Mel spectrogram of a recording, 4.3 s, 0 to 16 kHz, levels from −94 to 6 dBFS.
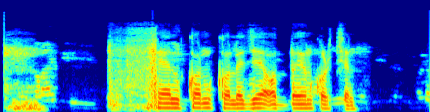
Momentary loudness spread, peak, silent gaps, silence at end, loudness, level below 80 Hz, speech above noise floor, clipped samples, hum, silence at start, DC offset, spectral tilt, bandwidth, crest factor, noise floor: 15 LU; 0 dBFS; none; 0 s; -15 LUFS; -48 dBFS; 48 dB; under 0.1%; none; 0.05 s; under 0.1%; -8 dB/octave; 6.6 kHz; 16 dB; -62 dBFS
